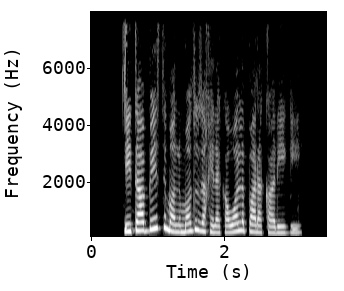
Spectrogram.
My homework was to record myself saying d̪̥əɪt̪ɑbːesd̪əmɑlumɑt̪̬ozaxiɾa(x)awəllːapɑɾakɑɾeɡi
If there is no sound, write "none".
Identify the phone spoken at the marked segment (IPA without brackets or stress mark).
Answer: k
